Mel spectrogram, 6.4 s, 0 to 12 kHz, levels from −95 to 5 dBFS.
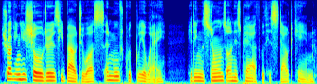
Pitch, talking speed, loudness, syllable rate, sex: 135 Hz, 200 wpm, -19 LUFS, 4.8 syllables/s, female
